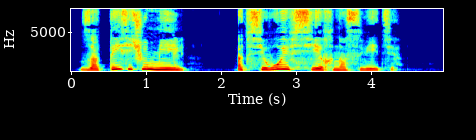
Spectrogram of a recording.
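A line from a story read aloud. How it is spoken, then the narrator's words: Calm inner thought. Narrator (Russian): спокойно подумал он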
